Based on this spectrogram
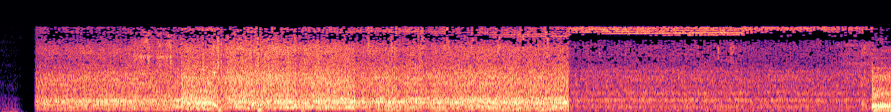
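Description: Honeybees buzz steadily at a bee farm in Helmand, a dense, continuous drone that holds for the whole stretch and drops slightly in loudness partway through, with no voices.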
